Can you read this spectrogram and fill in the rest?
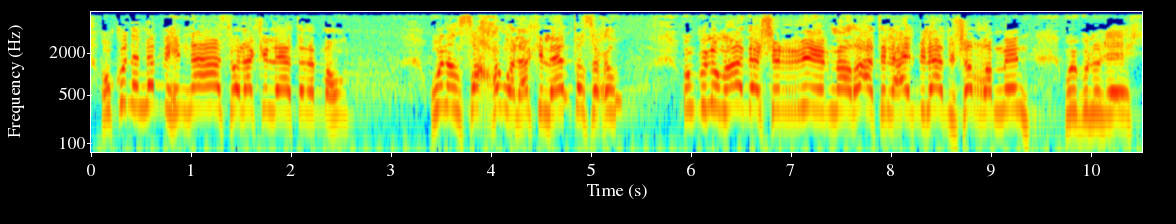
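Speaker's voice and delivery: fervent sermon climax; heated preaching. Real, not acted. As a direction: press the warning home. Preacher recounting warnings, heated.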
